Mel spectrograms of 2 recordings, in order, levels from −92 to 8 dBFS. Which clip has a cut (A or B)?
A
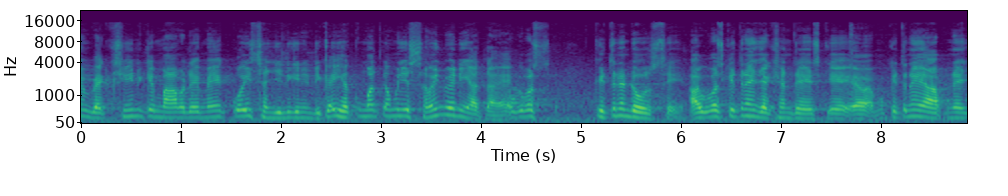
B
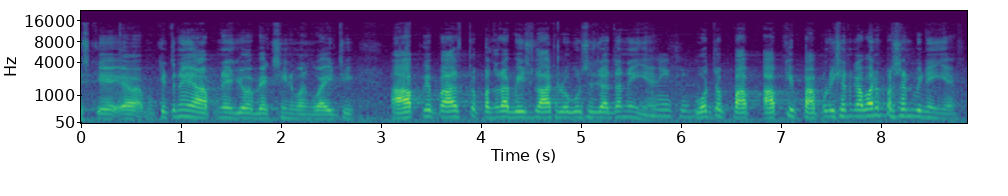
A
